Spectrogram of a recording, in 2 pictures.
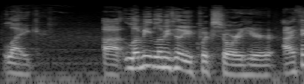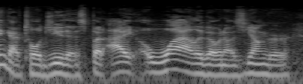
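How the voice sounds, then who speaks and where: A young man co-hosting a sports podcast, chatting casually and telling animated stories with frequent laughs. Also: mid-range voice, a little fast. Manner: animated storyteller, laughs often. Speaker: podcast co-host. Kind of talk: casual chat.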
